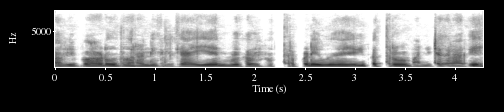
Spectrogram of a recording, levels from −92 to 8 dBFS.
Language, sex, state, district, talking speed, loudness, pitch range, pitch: Hindi, male, Uttar Pradesh, Etah, 280 wpm, -17 LUFS, 105-110 Hz, 105 Hz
